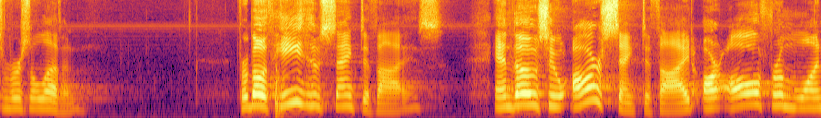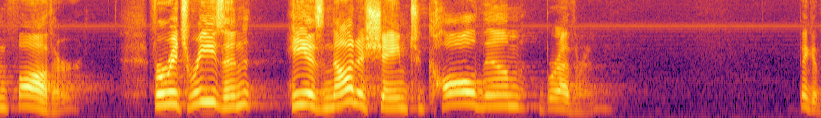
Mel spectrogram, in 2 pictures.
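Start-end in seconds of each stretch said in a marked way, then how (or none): 2.4-14.2 measured, solemn Bible reading, a touch louder; formal scripture read. Acted. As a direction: read the verse out to the congregation. Reads scripture passage aloud.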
